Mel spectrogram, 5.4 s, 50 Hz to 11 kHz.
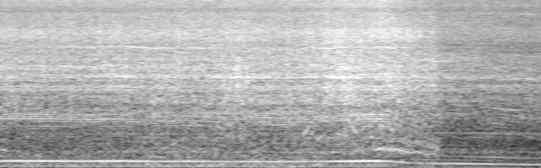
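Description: Lada Niva 4x4's 1.7-litre four-cylinder engine revving high and steady under load as it pushes through mud ruts, then the revs drop about four seconds in.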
